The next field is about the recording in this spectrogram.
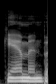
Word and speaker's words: gamine: G-A-M-I-N-E. Some people say gammon, but I say gamine.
